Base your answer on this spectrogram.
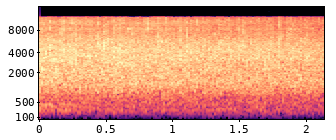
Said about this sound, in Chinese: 台下掌声一片，我相信你们的掌声应该比当年他的掌声要多一点。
